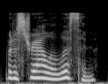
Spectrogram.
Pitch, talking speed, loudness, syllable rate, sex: 260 Hz, 165 wpm, -13 LUFS, 6.6 syllables/s, female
